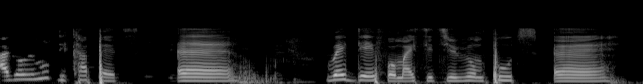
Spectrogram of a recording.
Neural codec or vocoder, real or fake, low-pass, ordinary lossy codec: none; real; 5.4 kHz; none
